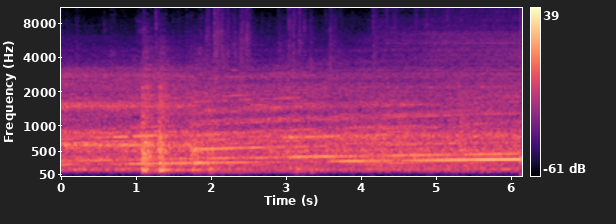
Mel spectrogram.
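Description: JR East E233-series electric train heard from inside a motor car, with the whine of the traction motors and inverter rising gently in pitch as the train picks up speed, over the rumble of wheels on rail. Two sharp knocks come about a second in.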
